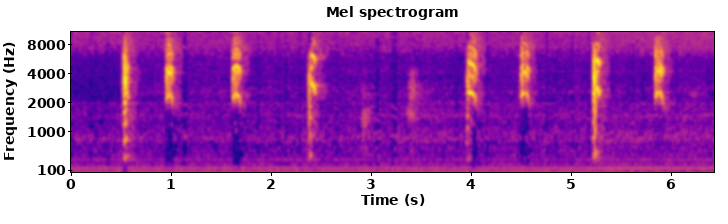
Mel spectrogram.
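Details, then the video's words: A peregrine falcon in Reda, Poland, on 2 March 2022 gives a longing, wailing series of eight short, sharp, high-pitched calls at uneven half-second to one-second intervals, with a brief pause midway; the expected female had not arrived. "sokół wędrowny -Tęskne zawodzenie"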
